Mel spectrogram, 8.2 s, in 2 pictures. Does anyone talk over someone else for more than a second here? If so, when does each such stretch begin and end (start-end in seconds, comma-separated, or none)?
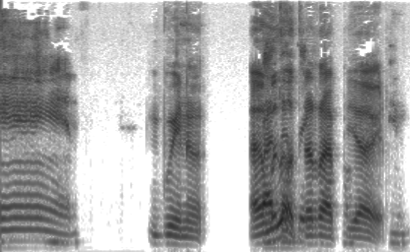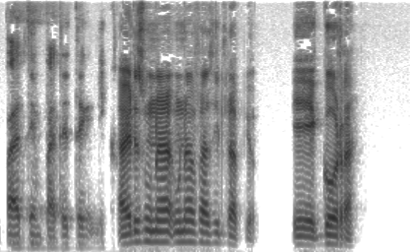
2.6-3.9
